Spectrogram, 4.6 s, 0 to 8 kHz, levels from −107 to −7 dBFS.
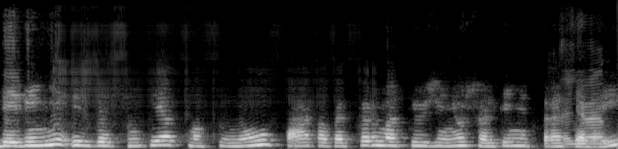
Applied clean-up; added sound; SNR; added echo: neural mask model DeepFilterNet 3.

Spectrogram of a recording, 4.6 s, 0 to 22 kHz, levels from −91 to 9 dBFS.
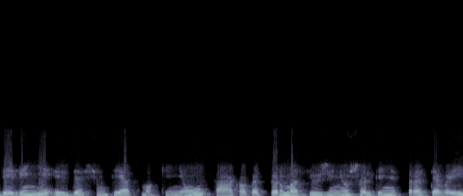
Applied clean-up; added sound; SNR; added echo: none; none; none; none.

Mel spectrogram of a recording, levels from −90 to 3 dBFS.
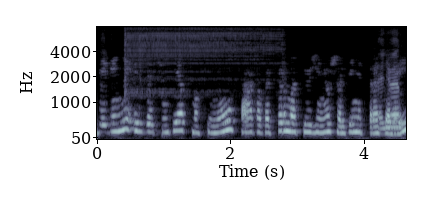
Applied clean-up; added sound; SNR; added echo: classical method WPE with log-MMSE.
